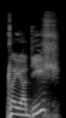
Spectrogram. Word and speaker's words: Pleiades: good pronunciation on that yeah playa dis that's how you i took german for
